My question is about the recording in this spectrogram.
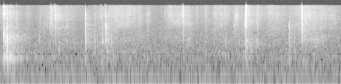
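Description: A sheet of paper being handled and creased by hand in origami folding, with short, scattered crisp crackles and rustles. A sharper tap comes right at the start.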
